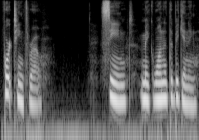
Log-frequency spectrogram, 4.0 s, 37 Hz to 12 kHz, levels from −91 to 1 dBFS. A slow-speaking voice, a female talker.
Yes: slow, 105 wpm; female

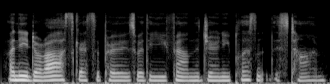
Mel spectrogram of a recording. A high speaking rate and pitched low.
No: fast, 255 wpm; medium, 185 Hz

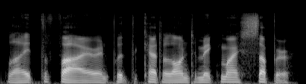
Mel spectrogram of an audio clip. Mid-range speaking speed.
No: fast, 235 wpm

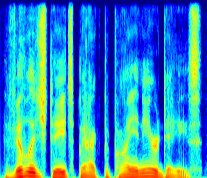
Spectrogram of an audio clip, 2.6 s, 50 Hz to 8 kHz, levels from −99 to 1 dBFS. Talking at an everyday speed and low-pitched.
Yes: average, 160 wpm; low, 110 Hz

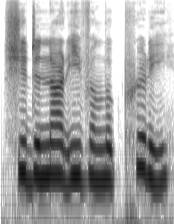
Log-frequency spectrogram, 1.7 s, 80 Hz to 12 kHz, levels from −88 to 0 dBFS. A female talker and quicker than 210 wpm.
No: female; fast, 205 wpm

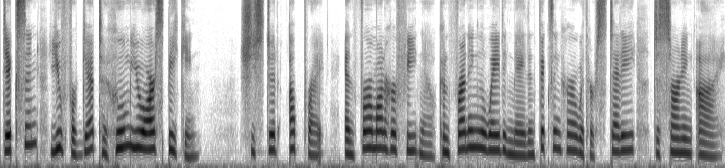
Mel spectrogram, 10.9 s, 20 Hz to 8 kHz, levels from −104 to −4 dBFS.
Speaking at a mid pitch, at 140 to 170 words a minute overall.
No: high, 225 Hz; average, 160 wpm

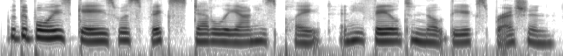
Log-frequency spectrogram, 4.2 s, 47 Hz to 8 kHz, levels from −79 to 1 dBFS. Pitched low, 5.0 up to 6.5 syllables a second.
No: high, 190 Hz; 5.9 syllables/s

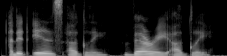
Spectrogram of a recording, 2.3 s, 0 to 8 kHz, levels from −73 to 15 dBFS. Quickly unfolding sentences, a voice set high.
No: slow, 130 wpm; high, 200 Hz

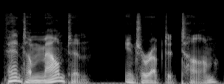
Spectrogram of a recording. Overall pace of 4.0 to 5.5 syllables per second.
Yes: 4.9 syllables/s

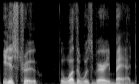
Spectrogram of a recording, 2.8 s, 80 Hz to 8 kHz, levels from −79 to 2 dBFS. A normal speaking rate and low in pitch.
Yes: average, 170 wpm; low, 100 Hz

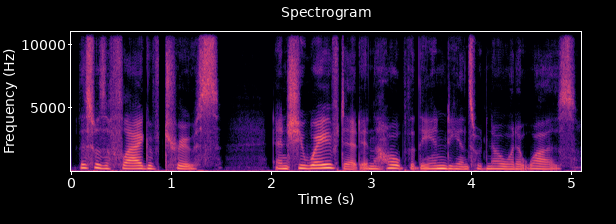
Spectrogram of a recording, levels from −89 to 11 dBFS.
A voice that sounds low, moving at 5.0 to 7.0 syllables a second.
No: high, 210 Hz; 5.5 syllables/s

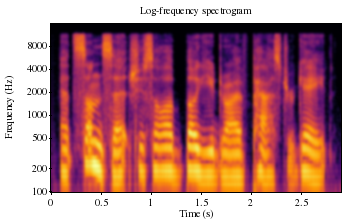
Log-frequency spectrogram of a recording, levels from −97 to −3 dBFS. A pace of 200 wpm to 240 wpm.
Yes: fast, 205 wpm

